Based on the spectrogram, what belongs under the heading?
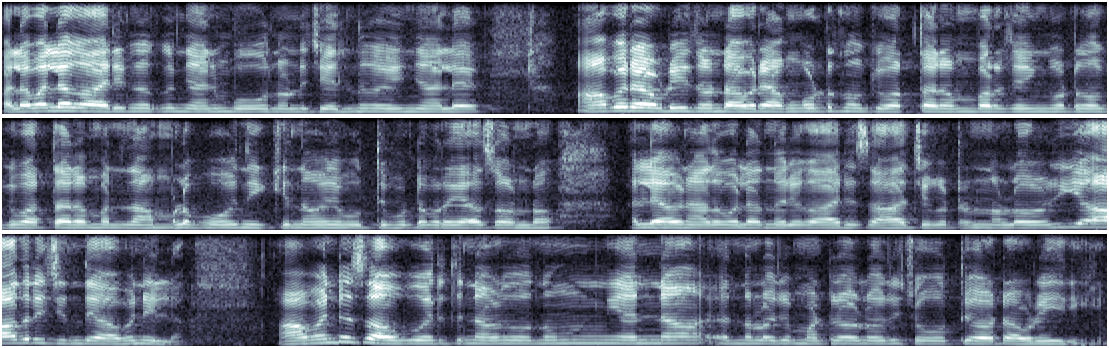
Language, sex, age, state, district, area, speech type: Malayalam, female, 45-60, Kerala, Kottayam, rural, spontaneous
